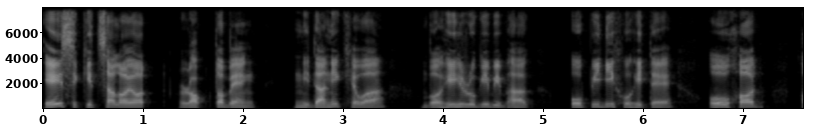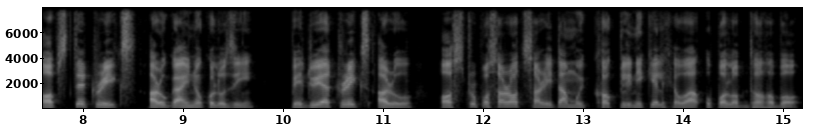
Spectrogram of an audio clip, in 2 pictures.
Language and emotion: Assamese, neutral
